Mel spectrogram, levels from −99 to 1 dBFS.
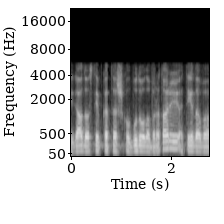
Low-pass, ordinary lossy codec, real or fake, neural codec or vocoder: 5.4 kHz; AAC, 48 kbps; real; none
